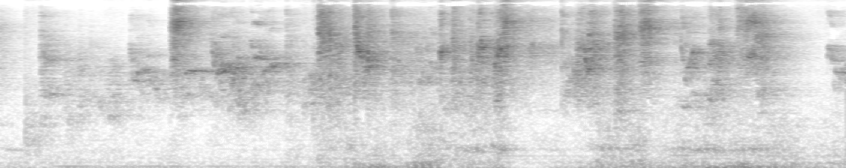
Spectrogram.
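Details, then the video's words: Pet budgerigars mating and flirting: fast scratchy chatter and squeaks building after a quiet start, with some low fluttering or movement sounds. "Budgies mating , flirting and playing"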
